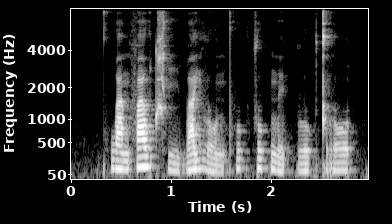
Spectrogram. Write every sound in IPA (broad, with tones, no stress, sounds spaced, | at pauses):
kʰ w a˧ n f a˥˩ w t͡ɕʰ iː˨˩ b a˦˥ j l oː˨˩ n pʰ u˥˩ k̚ s u˥˩ k̚ m e˨˩ k̚ p l u˦˥ k̚ t r oː˥˩ t̚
